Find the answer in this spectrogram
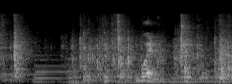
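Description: Cardboard advent calendar door being pulled open by hand, a few sharp crackling clicks and rustles of card, under background music.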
